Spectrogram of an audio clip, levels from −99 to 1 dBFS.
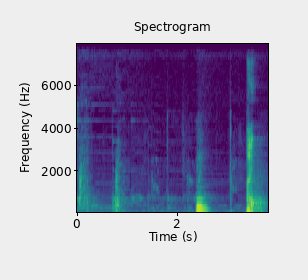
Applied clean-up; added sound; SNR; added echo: neural mask model DeepFilterNet 3.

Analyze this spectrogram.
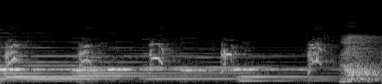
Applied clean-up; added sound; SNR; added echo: none; Dog; 8 dB; reverberation time 1.2 s.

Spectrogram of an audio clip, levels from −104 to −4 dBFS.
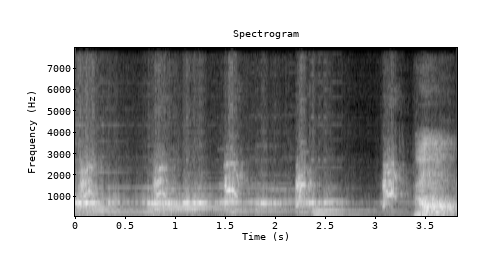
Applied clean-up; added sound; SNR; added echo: neural separator model SepFormer DNS4.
